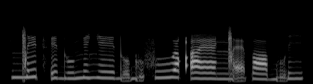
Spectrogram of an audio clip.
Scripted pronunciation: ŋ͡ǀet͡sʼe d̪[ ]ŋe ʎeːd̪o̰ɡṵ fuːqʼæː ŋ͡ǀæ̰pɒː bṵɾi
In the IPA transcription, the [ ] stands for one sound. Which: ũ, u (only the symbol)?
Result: u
